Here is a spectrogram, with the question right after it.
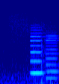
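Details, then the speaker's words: Syringe pump alarm triggered when the syringe-detection button is released during a repair demonstration: a short steady electronic alarm tone that shifts pitch midway, over faint room noise; syringe-detection fault. "और जैसे में देखना button को छोड़ दो ना फिर alarm आ जाएगा"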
